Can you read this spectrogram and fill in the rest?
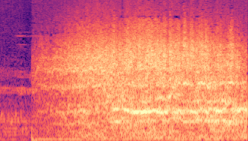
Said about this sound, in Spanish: Rodaba pedaleando por la calle cuando su bicicleta patinó y, y oyó el chirrido de los frenos de un coche.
